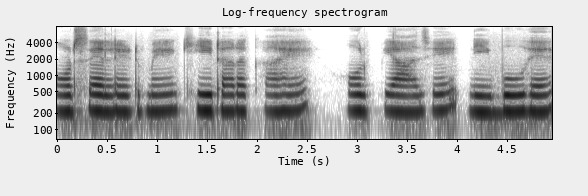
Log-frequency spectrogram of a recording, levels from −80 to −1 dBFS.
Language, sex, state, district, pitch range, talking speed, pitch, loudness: Hindi, female, Chhattisgarh, Bastar, 215-225 Hz, 135 wpm, 220 Hz, -17 LUFS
